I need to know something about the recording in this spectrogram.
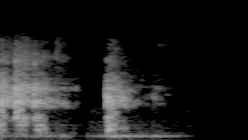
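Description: A man's soft, breathy voice sounds, like a sigh, fading away, then a shorter one about a second in over a faint low hum. The sound cuts off abruptly to dead silence just before the end.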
